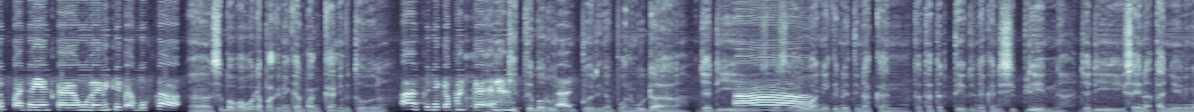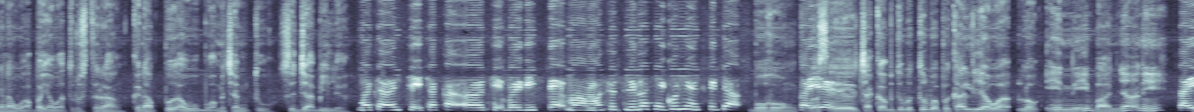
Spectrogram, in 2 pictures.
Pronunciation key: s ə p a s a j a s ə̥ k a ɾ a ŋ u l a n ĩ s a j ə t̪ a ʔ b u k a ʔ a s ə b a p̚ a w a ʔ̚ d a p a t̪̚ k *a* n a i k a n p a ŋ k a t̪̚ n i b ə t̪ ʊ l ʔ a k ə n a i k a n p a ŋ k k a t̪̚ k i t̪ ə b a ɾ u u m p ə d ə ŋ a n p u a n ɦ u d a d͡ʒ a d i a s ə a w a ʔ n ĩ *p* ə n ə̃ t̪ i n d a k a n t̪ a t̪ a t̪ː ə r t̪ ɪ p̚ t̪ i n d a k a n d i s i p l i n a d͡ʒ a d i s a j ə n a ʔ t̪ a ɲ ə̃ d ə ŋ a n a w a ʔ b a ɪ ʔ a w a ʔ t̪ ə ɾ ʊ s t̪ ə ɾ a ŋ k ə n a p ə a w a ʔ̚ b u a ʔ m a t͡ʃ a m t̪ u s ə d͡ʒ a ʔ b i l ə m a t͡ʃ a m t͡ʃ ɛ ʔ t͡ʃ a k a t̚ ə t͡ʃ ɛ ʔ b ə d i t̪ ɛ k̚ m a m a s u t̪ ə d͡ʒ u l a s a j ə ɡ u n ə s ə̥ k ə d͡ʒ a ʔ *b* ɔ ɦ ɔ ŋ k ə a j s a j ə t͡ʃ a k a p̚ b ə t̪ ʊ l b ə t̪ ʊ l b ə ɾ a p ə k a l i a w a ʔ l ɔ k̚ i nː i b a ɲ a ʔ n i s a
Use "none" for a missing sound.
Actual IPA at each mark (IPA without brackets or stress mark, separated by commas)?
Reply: ə, k, b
